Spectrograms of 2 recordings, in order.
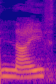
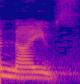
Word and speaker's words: knives: Pronunciation भी change होगी, ये नाइफ्स नहीं होगा, इसमें आएगा KNIVES, ये हो जाएगा नाइव्स।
